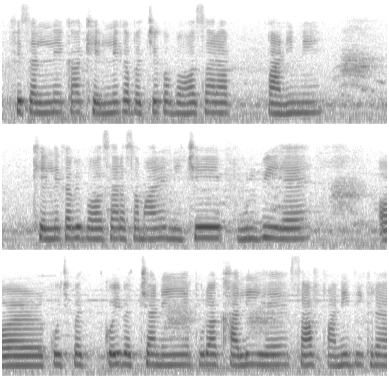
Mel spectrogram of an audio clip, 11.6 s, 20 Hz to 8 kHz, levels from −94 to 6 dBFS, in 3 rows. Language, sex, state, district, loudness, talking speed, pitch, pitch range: Hindi, female, Bihar, Jahanabad, -35 LUFS, 185 wpm, 210 Hz, 205-220 Hz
